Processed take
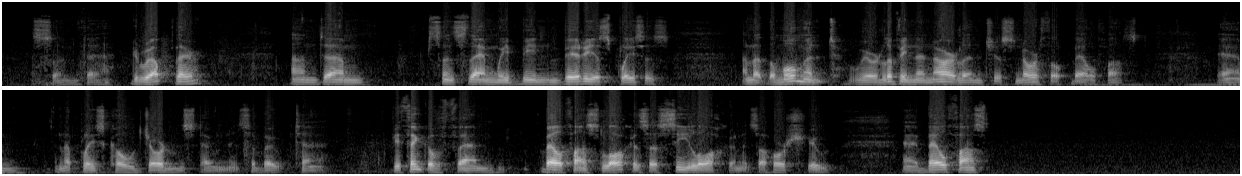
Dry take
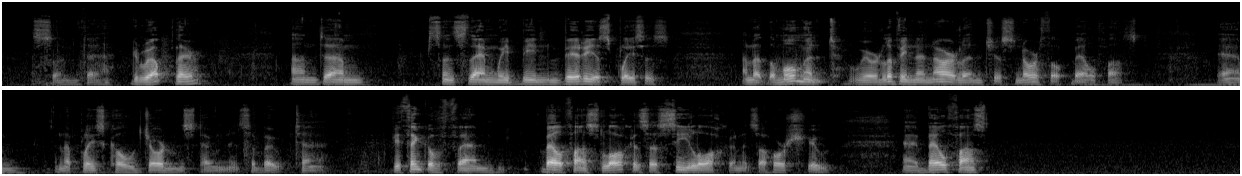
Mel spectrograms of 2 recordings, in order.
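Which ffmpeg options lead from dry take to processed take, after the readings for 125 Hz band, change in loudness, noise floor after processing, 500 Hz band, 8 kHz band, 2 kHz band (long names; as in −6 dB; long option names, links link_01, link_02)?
+2.0 dB, +2.0 dB, −57 dBFS, +2.0 dB, +3.0 dB, +2.0 dB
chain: -af "acrusher=bits=5:mode=log:mix=0:aa=0.000001,volume=2dB"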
